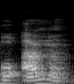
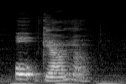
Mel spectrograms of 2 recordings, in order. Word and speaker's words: ogam: Ensuite, on aura le nom, hein, qui sera l'ogam, donc prononcé OAM ou OGAM, voilà, sur une feuille.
